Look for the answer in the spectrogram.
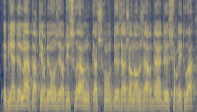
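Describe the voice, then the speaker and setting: An actor playing a brisk, methodical police commissioner in a vintage French radio drama, speaking in an official manner. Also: male voice, mid-range voice, steady tone, close to an everyday voice. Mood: businesslike.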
